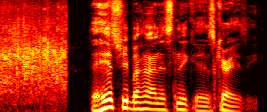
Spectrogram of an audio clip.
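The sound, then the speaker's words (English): A short burst of dense, rapid hand clapping lasts under a second, then stops abruptly, and a person starts talking. “Hand claps.”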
